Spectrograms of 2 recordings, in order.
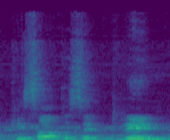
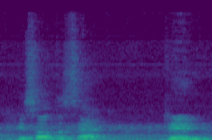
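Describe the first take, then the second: Both takes have the same delivery.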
